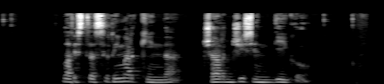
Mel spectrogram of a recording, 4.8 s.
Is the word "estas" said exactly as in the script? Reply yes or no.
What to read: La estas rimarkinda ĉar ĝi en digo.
yes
